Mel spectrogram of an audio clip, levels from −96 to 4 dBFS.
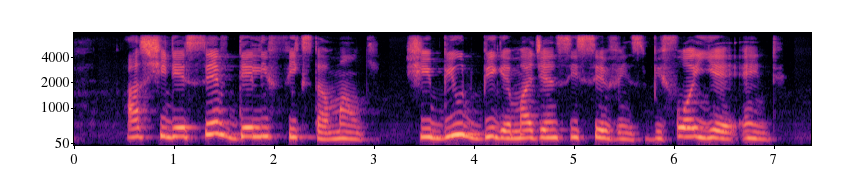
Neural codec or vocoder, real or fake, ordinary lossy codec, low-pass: none; real; none; 7.2 kHz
